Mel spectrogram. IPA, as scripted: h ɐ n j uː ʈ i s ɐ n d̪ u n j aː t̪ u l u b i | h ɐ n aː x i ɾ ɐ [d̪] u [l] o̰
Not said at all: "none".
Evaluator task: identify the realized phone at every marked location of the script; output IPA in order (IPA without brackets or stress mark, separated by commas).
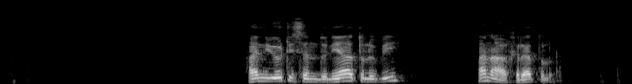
t̪, l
